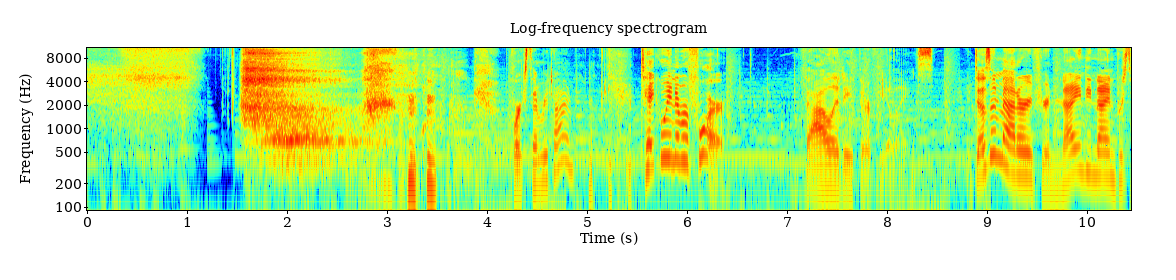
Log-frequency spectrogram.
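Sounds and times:
slow deep belly breathing: 0:00.0 - 0:04.1
speech: 0:03.2 - 0:06.6, 0:07.2 - 0:10.4.

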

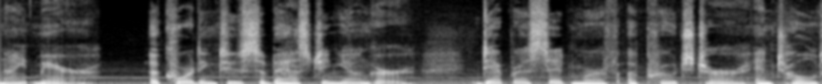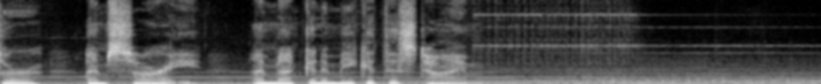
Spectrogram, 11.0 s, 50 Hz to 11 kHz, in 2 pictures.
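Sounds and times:
speech: 0:00.0 - 0:08.8
telephone ringing with a warbling electronic tone: 0:08.6 - 0:10.9.

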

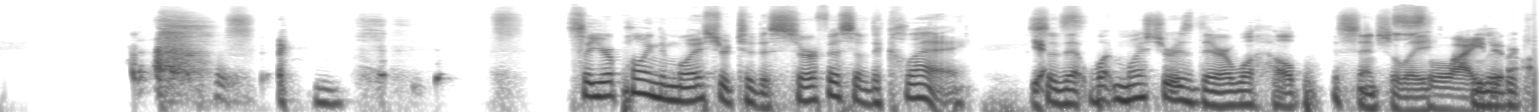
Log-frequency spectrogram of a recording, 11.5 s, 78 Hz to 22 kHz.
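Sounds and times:
loud forceful sneeze: 0:01.0 - 0:02.0
short voiced sounds and breaths after sneeze: 0:01.0 - 0:03.0, 0:07.4 - 0:08.3, 0:10.4 - 0:11.5
speech: 0:01.2 - 0:03.2, 0:03.8 - 0:11.5.

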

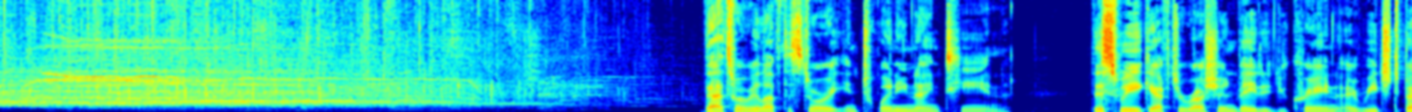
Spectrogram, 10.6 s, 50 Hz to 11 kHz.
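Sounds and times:
comedy show crowd cheering and screaming: 0:00.0 - 0:05.0
speech: 0:05.3 - 0:07.6, 0:08.2 - 0:10.5.

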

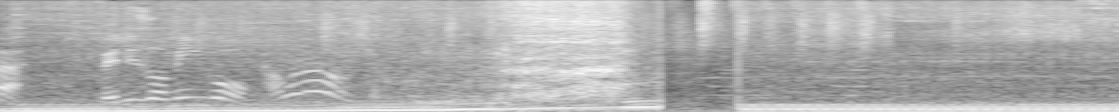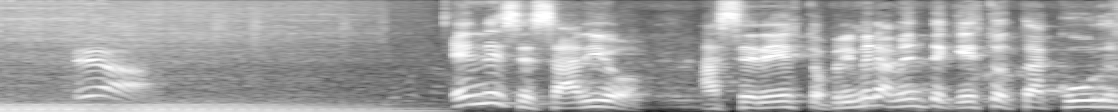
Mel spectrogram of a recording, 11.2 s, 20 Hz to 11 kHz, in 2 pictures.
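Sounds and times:
Ferrari sports car engine revving: 0:00.0 - 0:07.8
speech: 0:00.5 - 0:03.3, 0:07.9 - 0:11.1.

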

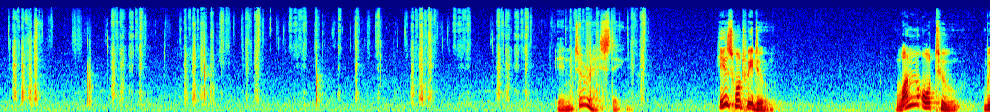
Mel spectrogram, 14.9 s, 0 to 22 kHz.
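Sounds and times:
pen scratching across paper: 0:00.0 - 0:09.8
speech: 0:08.4 - 0:09.4, 0:10.8 - 0:11.7, 0:13.5 - 0:14.8.

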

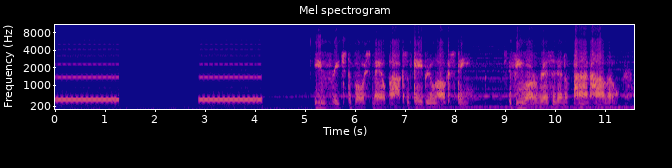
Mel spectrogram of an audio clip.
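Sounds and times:
telephone ringback tones on speakerphone: 0:00.0 - 0:01.3, 0:02.9 - 0:04.2
speech: 0:05.3 - 0:08.4, 0:09.1 - 0:11.4.

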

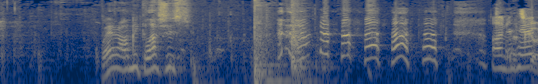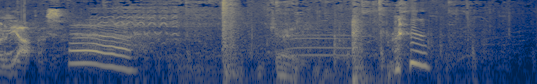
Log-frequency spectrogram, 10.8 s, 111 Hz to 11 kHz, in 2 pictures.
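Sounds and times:
hooves knocking: 0:00.0 - 0:10.7
speech: 0:01.0 - 0:03.2, 0:04.9 - 0:07.0, 0:08.1 - 0:08.6
laughter: 0:02.8 - 0:04.8, 0:09.3 - 0:09.7
horse whinnying: 0:06.4 - 0:09.3.

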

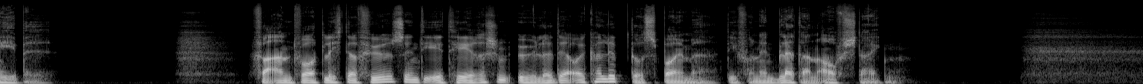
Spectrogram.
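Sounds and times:
deep breath drawn in through the nose: 0:01.8 - 0:02.4, 0:10.2 - 0:11.4
speech: 0:02.6 - 0:09.1.

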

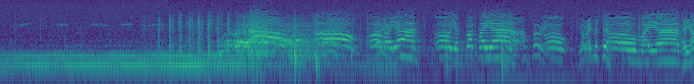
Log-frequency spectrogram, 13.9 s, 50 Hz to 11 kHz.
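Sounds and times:
faint beeping tones: 0:00.0 - 0:03.4
car engine humming: 0:00.0 - 0:13.8
sharp clicks and thuds: 0:00.2 - 0:07.8, 0:08.4 - 0:10.4
excited voices talking: 0:04.4 - 0:13.8
speech: 0:09.4 - 0:13.8.

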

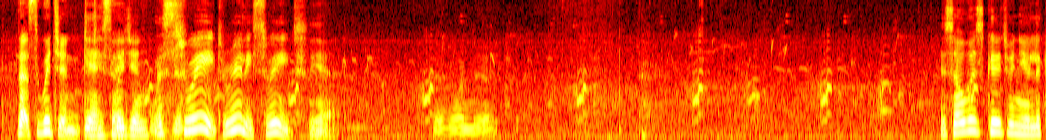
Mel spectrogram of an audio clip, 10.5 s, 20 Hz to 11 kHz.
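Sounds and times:
speech: 0:00.2 - 0:03.5, 0:04.3 - 0:05.1, 0:09.4 - 0:10.4
geese honking: 0:00.4 - 0:10.4.

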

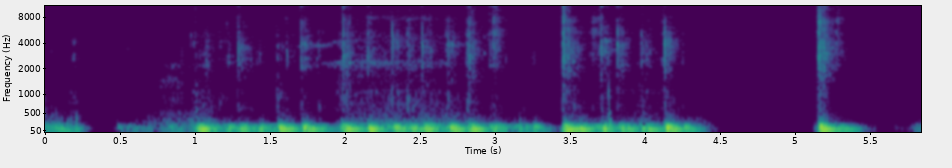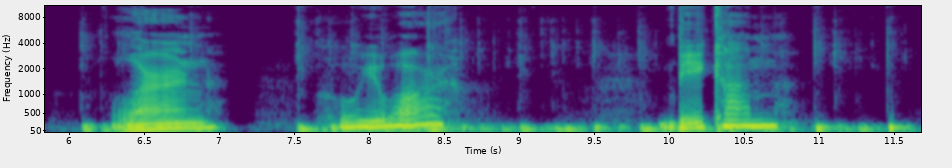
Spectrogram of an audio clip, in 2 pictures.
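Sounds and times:
rapid typing on a computer keyboard: 0:01.0 - 0:04.4, 0:06.0 - 0:06.6, 0:07.5 - 0:11.6
speech: 0:06.3 - 0:07.0, 0:07.8 - 0:08.6, 0:10.1 - 0:10.8.

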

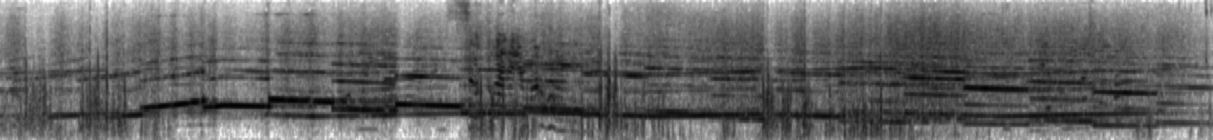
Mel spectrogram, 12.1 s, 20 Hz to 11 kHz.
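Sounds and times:
tornado warning siren wailing across a city: 0:00.0 - 0:12.1.

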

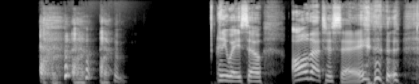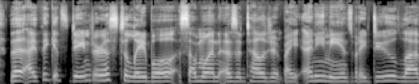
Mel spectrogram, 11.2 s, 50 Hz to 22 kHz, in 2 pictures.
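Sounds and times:
person coughing after getting heated while talking: 0:00.6 - 0:01.7
speech: 0:00.7 - 0:01.8, 0:02.9 - 0:11.1.

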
